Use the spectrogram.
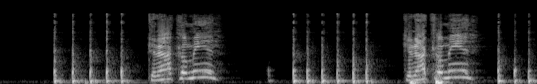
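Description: Two bursts of quick, firm knocking, about five sharp raps each, loud, with a person calling out briefly after each round.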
